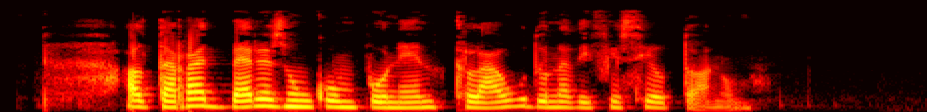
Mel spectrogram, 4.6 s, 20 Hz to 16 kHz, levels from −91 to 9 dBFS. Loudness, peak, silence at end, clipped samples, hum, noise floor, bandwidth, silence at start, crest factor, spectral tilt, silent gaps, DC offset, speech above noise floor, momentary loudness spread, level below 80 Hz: -19 LUFS; 0 dBFS; 0.9 s; under 0.1%; none; -77 dBFS; 11 kHz; 0.4 s; 20 dB; -6.5 dB/octave; none; under 0.1%; 58 dB; 15 LU; -66 dBFS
